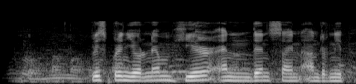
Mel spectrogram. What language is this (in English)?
Javanese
